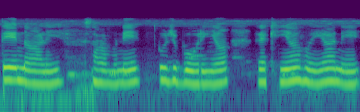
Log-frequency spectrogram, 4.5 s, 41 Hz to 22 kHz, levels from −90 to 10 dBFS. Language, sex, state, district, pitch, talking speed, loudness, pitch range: Punjabi, female, Punjab, Pathankot, 225 Hz, 105 wpm, -17 LUFS, 210-235 Hz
